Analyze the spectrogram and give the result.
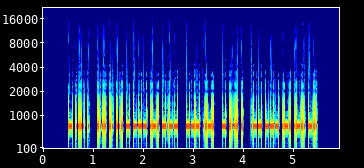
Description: Morse code, heard as a keyed tone, about 50 wpm, 700 Hz. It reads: THE HISTORY OF THE WORLD
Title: Sets of 5 Words Encore2 50wpm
